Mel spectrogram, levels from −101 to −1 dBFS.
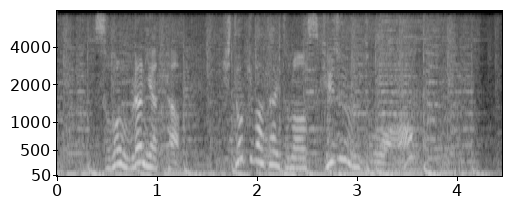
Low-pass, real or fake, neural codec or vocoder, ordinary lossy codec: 7.2 kHz; real; none; none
